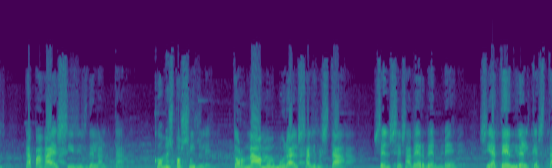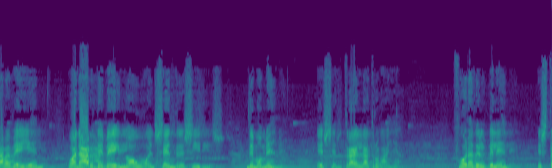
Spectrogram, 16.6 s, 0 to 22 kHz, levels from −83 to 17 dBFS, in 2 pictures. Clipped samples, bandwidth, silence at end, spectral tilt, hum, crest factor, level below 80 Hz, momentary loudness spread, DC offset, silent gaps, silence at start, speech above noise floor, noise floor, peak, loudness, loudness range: under 0.1%; 15.5 kHz; 0 s; -4.5 dB/octave; none; 16 dB; -54 dBFS; 19 LU; under 0.1%; none; 0 s; 22 dB; -38 dBFS; 0 dBFS; -16 LUFS; 6 LU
